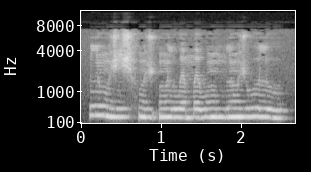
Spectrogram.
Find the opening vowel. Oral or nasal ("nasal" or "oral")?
nasal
